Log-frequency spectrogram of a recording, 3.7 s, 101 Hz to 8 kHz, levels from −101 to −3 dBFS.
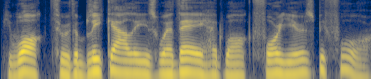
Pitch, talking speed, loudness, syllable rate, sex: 135 Hz, 210 wpm, -19 LUFS, 5.3 syllables/s, male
